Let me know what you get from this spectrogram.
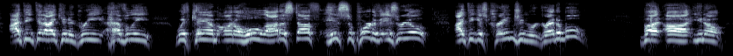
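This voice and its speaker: A man hosting a casual livestream and answering viewer chat in a blunt, profane, slangy way. He has a raspy voice and calls his viewers bro and homie. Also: high-pitched, fairly bright tone. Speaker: livestream host reading chat.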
